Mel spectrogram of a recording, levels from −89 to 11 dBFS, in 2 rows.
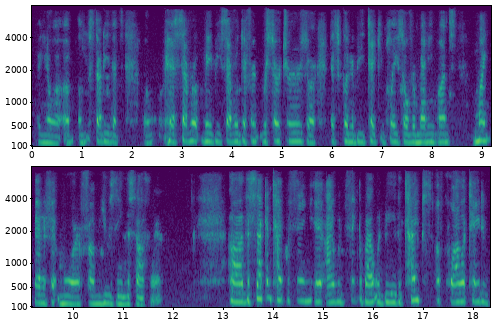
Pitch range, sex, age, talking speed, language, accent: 170-220 Hz, female, 50-69, 145 wpm, English, American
